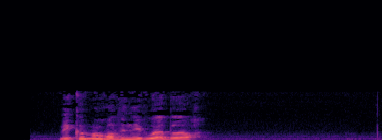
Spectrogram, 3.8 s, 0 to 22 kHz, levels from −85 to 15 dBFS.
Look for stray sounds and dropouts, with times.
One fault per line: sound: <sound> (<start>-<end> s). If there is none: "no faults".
no faults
